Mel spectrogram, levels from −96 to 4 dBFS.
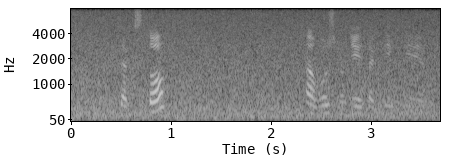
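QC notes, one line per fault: Nothing to flag here, just some room noise sitting about 10 dB under the speech and the call audio topping out at 8 kHz, which fits a G.722 link at 64 kbps.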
